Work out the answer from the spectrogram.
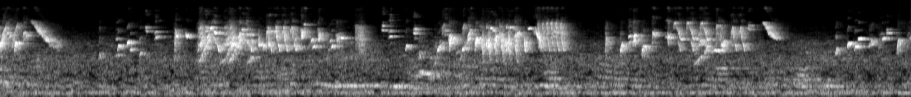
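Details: Two caged male European goldfinches in Algeria, one older and one two years old, face off in a singing duel. Dense, rapid twittering with buzzy bursts and sliding whistled notes fills the clip almost without pause, over a low background hum.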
